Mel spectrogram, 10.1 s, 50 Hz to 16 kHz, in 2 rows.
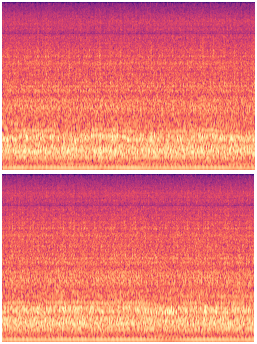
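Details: Renault Logan, K4M engine, DP2 automatic, idling about 5 minutes after antifreeze change (Felix coolant) while coolant warms toward thermostat opening at 95 °C; steady even idle hum, constant low drone, no knocks or misses; normal warm-up idle.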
